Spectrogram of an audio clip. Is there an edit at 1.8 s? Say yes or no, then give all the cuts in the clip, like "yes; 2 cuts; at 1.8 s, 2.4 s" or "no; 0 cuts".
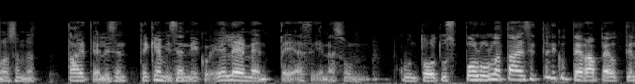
no; 0 cuts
